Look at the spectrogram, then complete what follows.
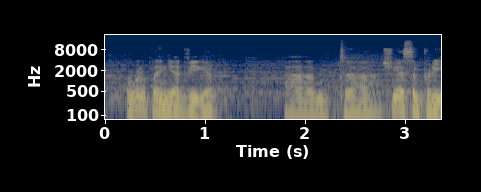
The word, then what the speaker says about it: Jadwiga: I think W is pronounced a V in Polish. We're going to play Jadwiga.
